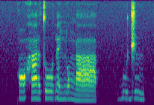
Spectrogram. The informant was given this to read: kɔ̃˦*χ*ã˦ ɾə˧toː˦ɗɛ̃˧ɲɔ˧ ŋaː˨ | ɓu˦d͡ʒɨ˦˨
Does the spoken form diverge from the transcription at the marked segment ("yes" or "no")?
yes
